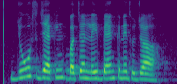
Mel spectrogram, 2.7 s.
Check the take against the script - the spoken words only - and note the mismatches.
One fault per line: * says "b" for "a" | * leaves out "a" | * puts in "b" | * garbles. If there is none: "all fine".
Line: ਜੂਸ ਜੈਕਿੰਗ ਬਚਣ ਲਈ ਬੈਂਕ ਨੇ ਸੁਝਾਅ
all fine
